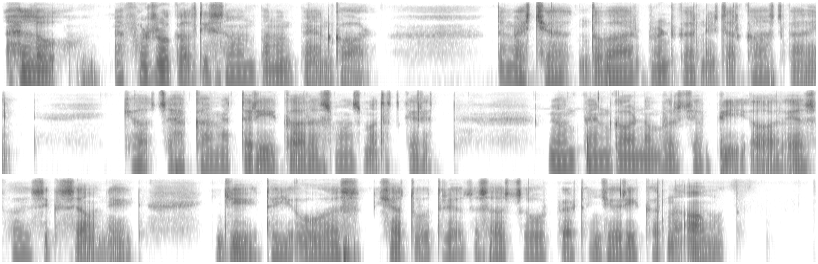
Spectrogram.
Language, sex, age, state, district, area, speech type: Kashmiri, male, 18-30, Jammu and Kashmir, Bandipora, rural, read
